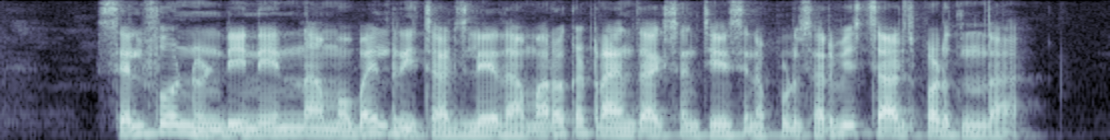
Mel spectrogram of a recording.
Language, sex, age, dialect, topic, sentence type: Telugu, male, 18-24, Utterandhra, banking, question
